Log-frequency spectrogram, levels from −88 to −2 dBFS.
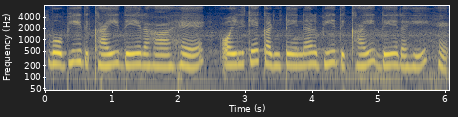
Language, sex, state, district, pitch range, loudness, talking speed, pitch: Hindi, female, Madhya Pradesh, Dhar, 205-225 Hz, -16 LUFS, 140 wpm, 215 Hz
